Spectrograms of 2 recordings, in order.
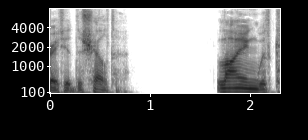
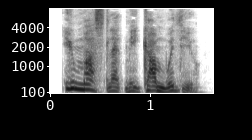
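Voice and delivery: raised, eager and pleading; eager plea; 7 semitones higher than usual. Acted. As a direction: beg to come along, excitedly. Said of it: "leaned across the table excitedly".

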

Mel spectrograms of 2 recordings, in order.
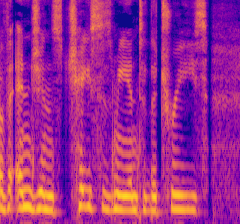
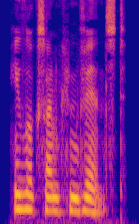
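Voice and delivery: plain reading voice

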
